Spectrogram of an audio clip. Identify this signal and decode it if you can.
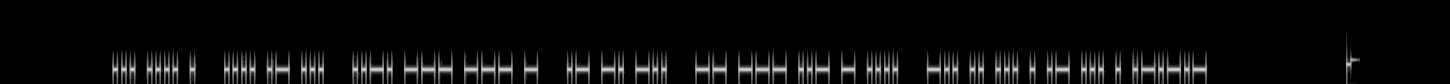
Morse code, heard as a keyed tone, about 28 wpm, 700 Hz. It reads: SHE HAS FOOT AND MOUTH DISEASE.
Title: Sentences from Top 1500 Words 28wpm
